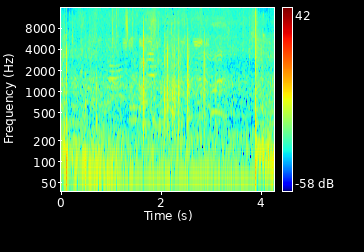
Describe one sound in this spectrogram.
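Fireworks crackle and fizzle after bursting.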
